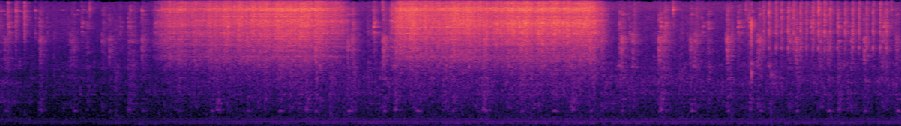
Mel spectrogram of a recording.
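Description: Handling of a cuckoo clock's brass movement during assembly: two long hissing noises of a couple of seconds each, then a run of light metallic clicks, over a low steady hum.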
